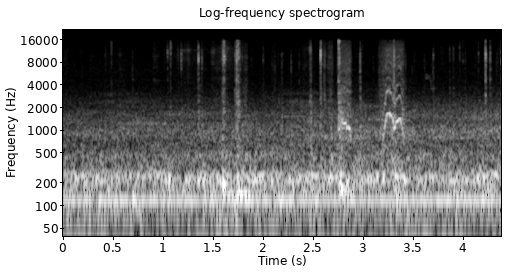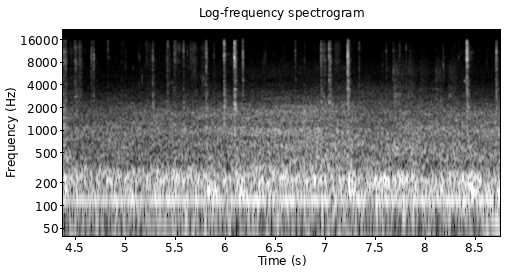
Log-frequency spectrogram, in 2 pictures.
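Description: Small screwdriver clicking and scraping against the retaining screws and plastic of a headlight housing while fastening an HID xenon bulb in place, with a short squeak about three seconds in. A steady low hum runs underneath.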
